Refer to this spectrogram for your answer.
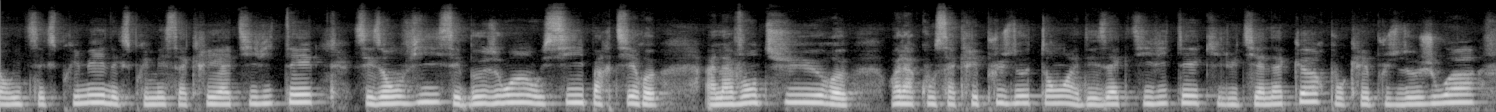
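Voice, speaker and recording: A woman with a fairly high pitch and a dark, mellow tone, at a fairly slow pace with fairly even intonation. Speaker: astrologer. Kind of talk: astrology reading monologue. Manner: halting, many hesitations.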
